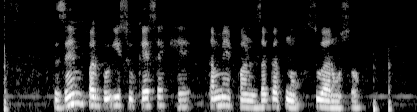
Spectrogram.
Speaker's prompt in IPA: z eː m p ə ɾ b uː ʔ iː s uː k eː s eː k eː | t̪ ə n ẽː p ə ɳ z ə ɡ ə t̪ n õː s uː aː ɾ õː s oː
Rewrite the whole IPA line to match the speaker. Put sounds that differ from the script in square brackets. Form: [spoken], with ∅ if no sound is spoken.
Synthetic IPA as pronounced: z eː m p ə ɾ b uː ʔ iː s uː k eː s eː [kʰ] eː | t̪ ə [m] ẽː p ə ɳ z ə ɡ ə t̪ n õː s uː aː ɾ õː s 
